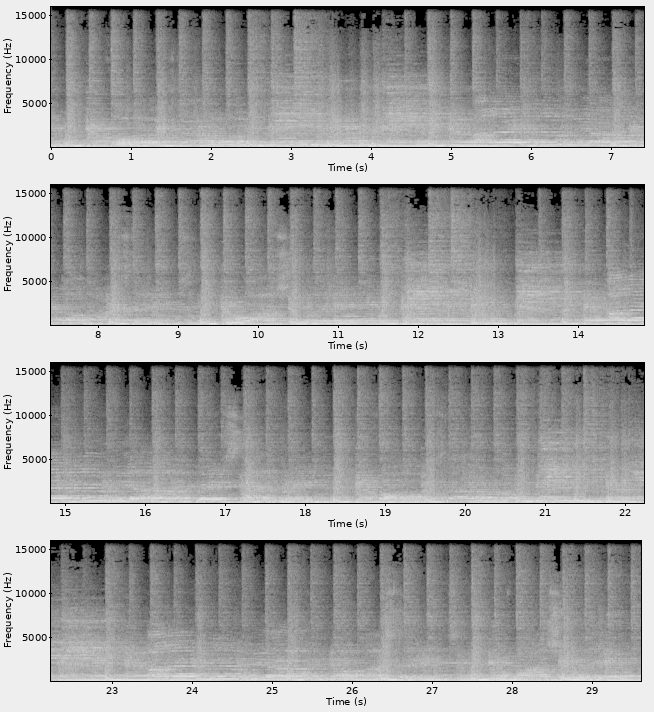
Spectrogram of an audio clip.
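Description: Live worship band playing a song: a lead vocalist singing over acoustic guitar, keyboard and drums.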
